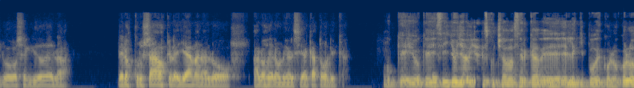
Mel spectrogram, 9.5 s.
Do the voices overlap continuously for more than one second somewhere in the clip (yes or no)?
no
